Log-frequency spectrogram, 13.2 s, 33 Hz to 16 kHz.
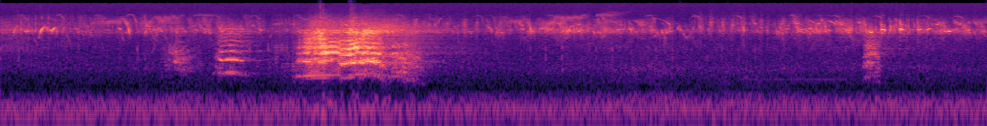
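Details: Excited elephants on a live camera at Tembe Elephant Park, 12:45 PM SAST, 3 October 2025: short rasping notes, then one loud, grating trumpet of about a second and a half, with a later brief burst amid constant birdsong.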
